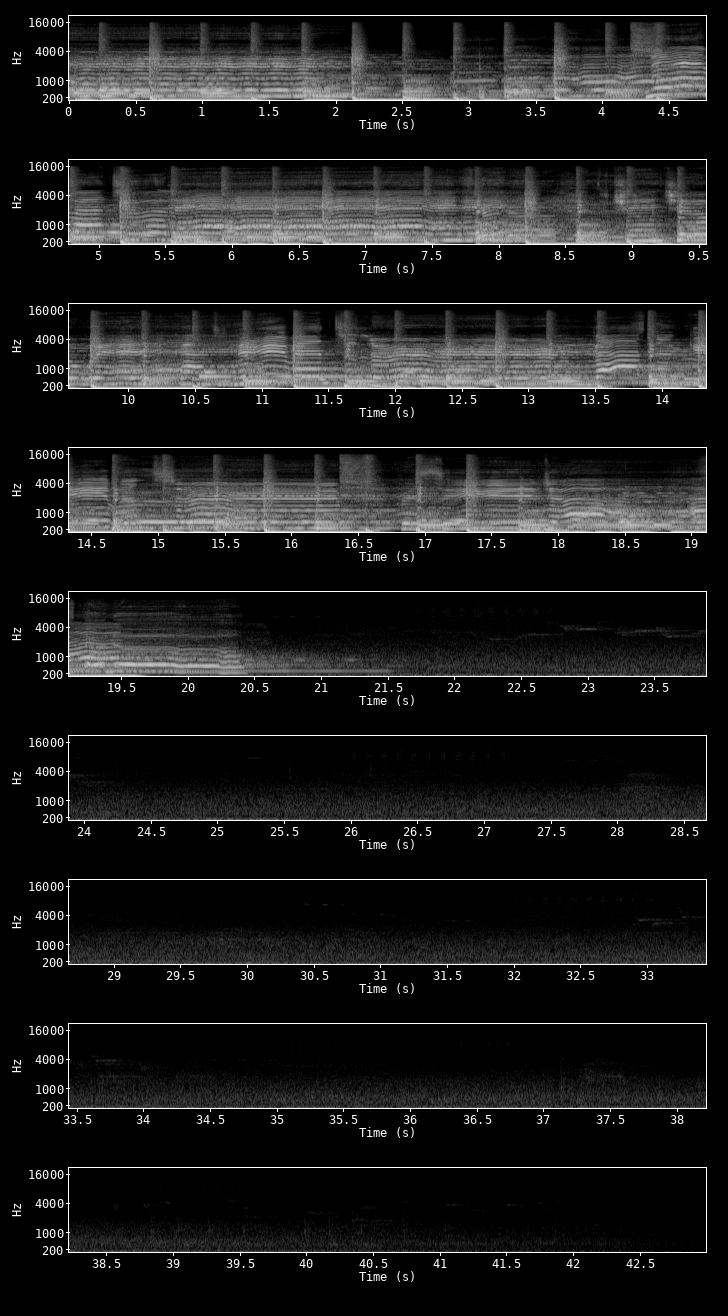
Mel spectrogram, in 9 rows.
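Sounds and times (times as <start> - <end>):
low rumble: 0.0 - 7.5, 17.0 - 19.8
birds chirping: 1.4 - 43.0
insects trilling: 19.3 - 39.8.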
